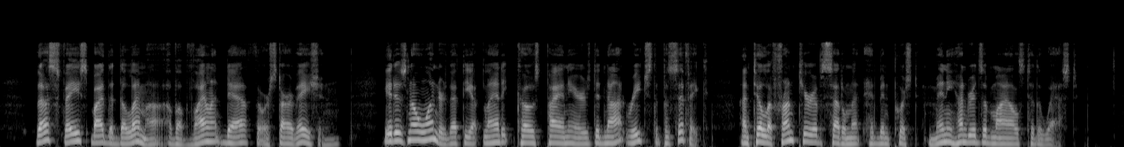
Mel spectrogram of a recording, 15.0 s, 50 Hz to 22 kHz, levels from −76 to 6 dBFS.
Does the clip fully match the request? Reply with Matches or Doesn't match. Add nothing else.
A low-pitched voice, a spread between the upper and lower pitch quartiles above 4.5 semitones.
Doesn't match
